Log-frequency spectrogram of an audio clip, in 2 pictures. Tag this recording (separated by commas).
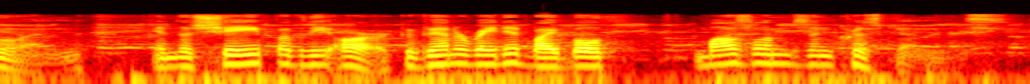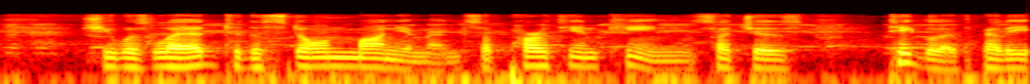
Speech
